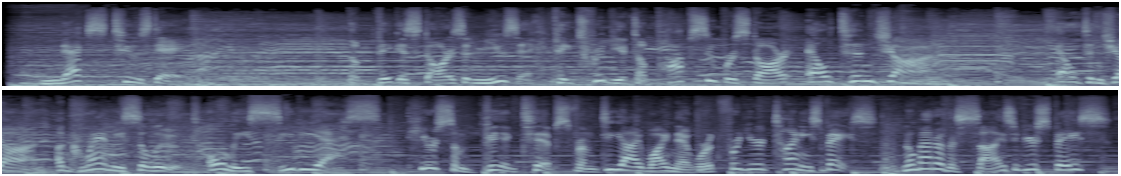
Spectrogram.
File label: promo male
